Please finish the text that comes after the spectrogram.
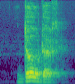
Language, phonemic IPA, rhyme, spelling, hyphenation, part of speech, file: Dutch, /ˈdoː.dər/, -oːdər, doder, do‧der, noun, Nl-doder.ogg
- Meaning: killer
